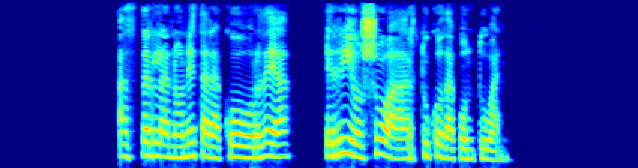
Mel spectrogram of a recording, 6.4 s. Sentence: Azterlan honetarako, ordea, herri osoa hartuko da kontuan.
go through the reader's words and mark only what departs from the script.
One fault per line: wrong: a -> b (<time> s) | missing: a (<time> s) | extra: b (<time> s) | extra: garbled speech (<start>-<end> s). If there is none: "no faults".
no faults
